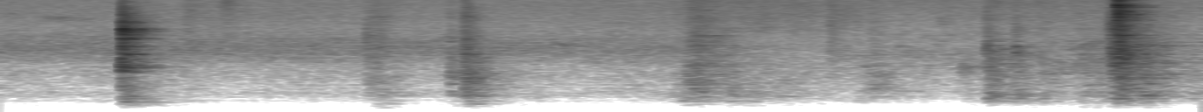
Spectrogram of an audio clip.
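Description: Plastic bottles being set into a metal wire shower caddy: a series of about seven short knocks and clatters, the loudest about half a second in and another near the end.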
